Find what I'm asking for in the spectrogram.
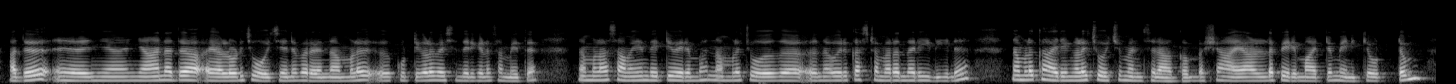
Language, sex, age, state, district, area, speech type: Malayalam, female, 30-45, Kerala, Ernakulam, rural, spontaneous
